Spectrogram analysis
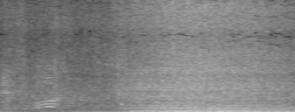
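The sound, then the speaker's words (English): Water laps and sloshes steadily at the edge of the Dog River, where it empties into Mobile Bay, as residents pull fishing boats out of the water ahead of a storm; a continuous wash with a low rumble that grows slightly louder, and a brief high chirp near the start. “across the county at the water's edge, Ted Lawson and other residents were pulling their fishing boats out of the water on the Dog River”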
